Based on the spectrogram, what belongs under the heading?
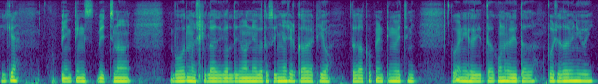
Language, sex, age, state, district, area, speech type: Dogri, male, 18-30, Jammu and Kashmir, Kathua, rural, spontaneous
